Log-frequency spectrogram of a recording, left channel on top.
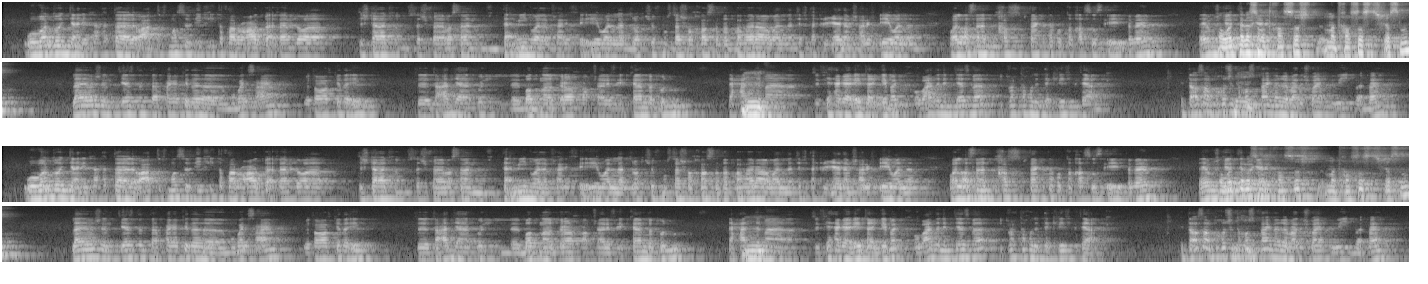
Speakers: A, on the right (about 25°); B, on the left (about 50°).
A: وبرضه انت يعني حتى لو قعدت في مصر دي في تفرعات بقى فاهم اللي هو تشتغل في مستشفى مثلا في التأمين ولا مش عارف في ايه ولا تروح تشوف مستشفى خاصة في القاهرة ولا تفتح العيادة مش عارف ايه ولا ولا اصلا التخصص بتاعك هتاخد تخصص ايه انت فاهم هي مشكلة
B: هو انت
A: المجال
B: لسه ما تخصصت ما تخصصتش اصلا
A: لا يا باشا الامتياز ده انت حاجة كده ممارس عام بتقعد كده ايه ت- تعدي على كل بطنة جراحة مش عارف ايه الكلام ده كله لحد
B: امم
A: ما ت- في حاجه ايه تعجبك وبعد الامتياز بقى بتروح تاخد التكليف بتاعك انت اصلا ما بتخش التخصص
B: امم
A: بتاعك ده غير بعد شويه حلوين بقى فاهم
